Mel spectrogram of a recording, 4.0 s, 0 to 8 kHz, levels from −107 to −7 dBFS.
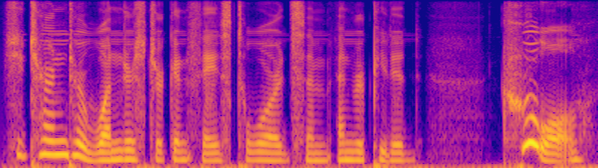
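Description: Aliasing runs through the whole speech clip. The audio appears to have been resampled from 24 kHz to 16 kHz without an anti-alias filter, so content above 8 kHz folds back below it, roughly 20 dB down, making sibilants gritty and metallic.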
